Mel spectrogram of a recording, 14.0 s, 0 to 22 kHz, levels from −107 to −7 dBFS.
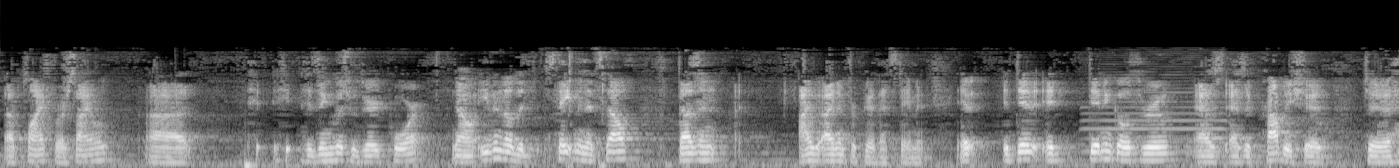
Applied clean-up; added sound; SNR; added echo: none; Bowed string instrument; 19 dB; reverberation time 2.5 s.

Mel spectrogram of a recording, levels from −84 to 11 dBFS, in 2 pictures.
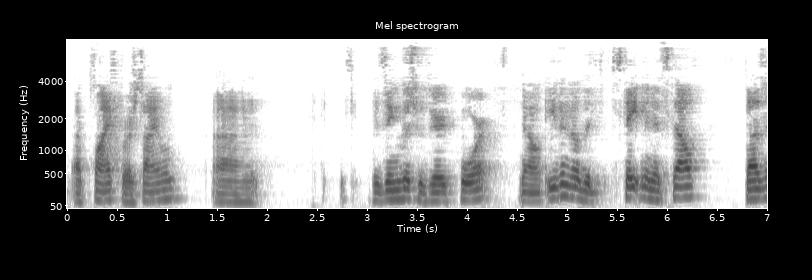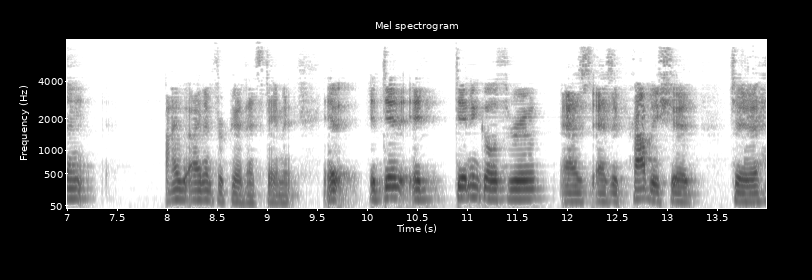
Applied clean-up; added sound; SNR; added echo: neural mask model DeepFilterNet 3.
